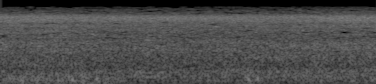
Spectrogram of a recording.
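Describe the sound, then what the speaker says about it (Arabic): High sea waves roll in on an open beach in Alexandria after a storm, a dense, steady roar of surf mixed with wind noise and no voices. "الامواج دايما بتكون عالية فيه"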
